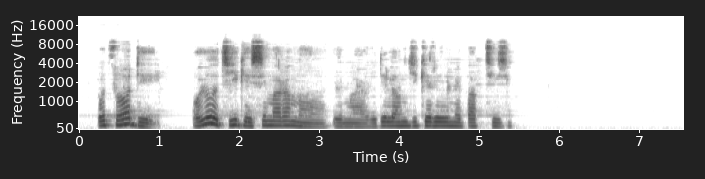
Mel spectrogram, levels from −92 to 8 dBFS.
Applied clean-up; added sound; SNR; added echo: neural mask model DeepFilterNet 3.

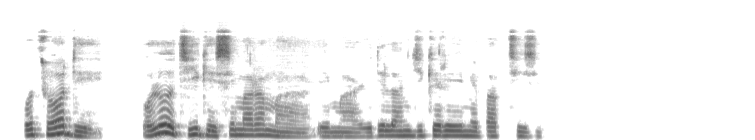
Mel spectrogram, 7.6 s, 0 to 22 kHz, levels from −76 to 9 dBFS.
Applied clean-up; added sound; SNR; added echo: none; none; none; none.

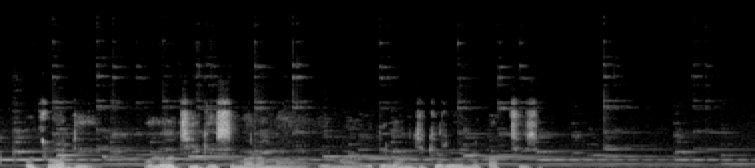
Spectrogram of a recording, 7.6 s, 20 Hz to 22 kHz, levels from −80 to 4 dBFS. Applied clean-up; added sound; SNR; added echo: none; Wind chime; 11 dB; none.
